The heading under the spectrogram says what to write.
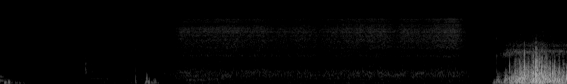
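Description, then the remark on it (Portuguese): A long, steady breath drawn in with a soft airy hiss for about three seconds, followed after a brief pause by a forceful, louder exhale, as part of a breathing exercise. “respira novamente e solta.”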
